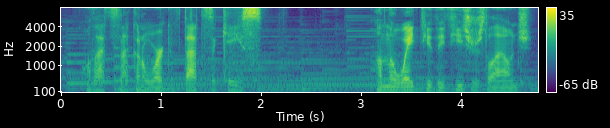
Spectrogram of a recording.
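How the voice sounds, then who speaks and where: A man plays a blunt high school boy, narrating his own story in the first person. He delivers the dramatic narration and dialogue earnestly and toughly, in a natural voice.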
